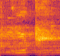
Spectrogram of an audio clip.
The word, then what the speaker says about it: কটি: কোমরকে ভালো ভাষায় বলে কোটি, তবে বানানটা কয়কার টয় হর্ষি নয়। কয়কার টয় হর্ষি কোটি মানে 100 লক্ষ, আর ক টয় হর্ষি কোটি মানে কোমর। আমরা তো বাঙালি, ক লিখলে ওকার উচ্চারণ করি, ওকার লিখলে ওকার উচ্চারণ করি।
